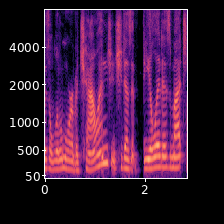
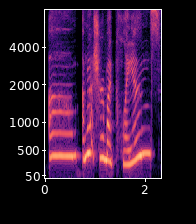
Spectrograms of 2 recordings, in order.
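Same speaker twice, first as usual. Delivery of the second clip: coy hesitant reply; 9 semitones higher than usual. Retold or imitated. She hesitantly agrees to second date.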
